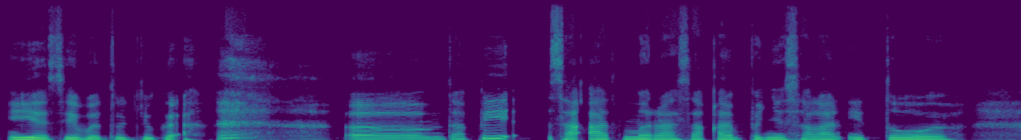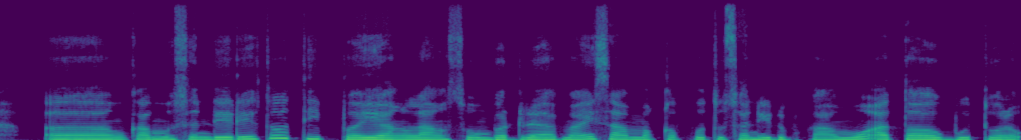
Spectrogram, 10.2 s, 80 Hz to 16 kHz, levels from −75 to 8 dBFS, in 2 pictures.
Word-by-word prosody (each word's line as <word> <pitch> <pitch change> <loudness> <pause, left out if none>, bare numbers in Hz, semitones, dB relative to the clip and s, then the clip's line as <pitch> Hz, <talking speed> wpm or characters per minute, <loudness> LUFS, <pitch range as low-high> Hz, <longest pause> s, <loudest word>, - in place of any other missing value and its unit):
Iya 205 -1 +7
sih 185 +1 0
betul 185 0 -1
juga. 185 +2 -2 0.8
Mmm, 220 0 -3
tapi 290 +3 -1 0.2
saat 225 -2 0
merasakan 210 -1 0
penyesalan 195 -2 -1
itu, 185 -2 0 0.6
eee, 225 0 +3
kamu 225 -1 +1
sendiri 225 +3 +2
tuh 330 0 +2
tipe 245 -4 -1
yang 205 -1 +5
langsung 200 0 +1
berdamai 195 +4 +2
sama 220 -4 0
keputusan 195 +1 -2
hidup 195 -2 0
kamu 185 +6 +1
atau 210 -3 +3
butuh 195 +1 -1
205 Hz, 140 wpm, -22 LUFS, 195-225 Hz, 0.8 s, Iya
